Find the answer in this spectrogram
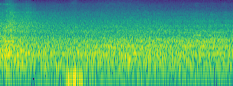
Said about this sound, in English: Actually, the train sounds kind of quiet compared to everything else.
